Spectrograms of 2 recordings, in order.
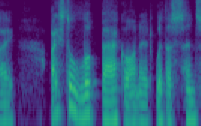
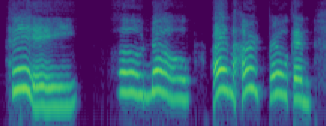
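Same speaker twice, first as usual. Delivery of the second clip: very high, very loud, very slow silly shrill voice; 11 dB louder than usual. Retelling own reaction to finding the beer brown: silly voice. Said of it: "talking in that silly voice".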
